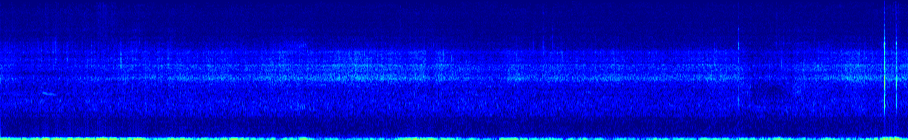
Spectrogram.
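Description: Bicycle tyres roll and crunch over a dirt path.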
